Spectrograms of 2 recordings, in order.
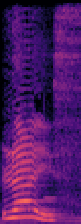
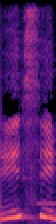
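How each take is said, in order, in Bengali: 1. এটি একটি সিলেবলে বলা হয়, যেমন 'rice'। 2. এটি দুটি সিলেবলে বলা হয়, যেমন 'ree-see'। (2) "ওটা রিসি না"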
